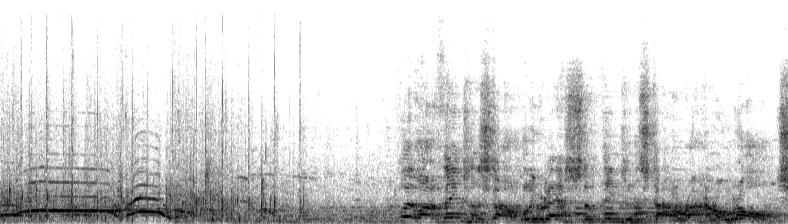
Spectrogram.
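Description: A country band plays lively music.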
